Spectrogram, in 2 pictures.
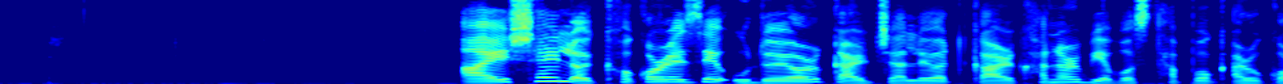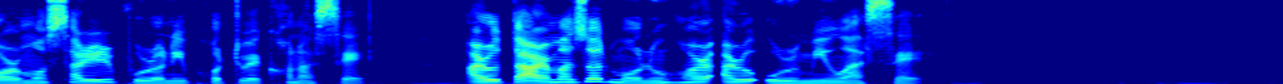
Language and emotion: Assamese, neutral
